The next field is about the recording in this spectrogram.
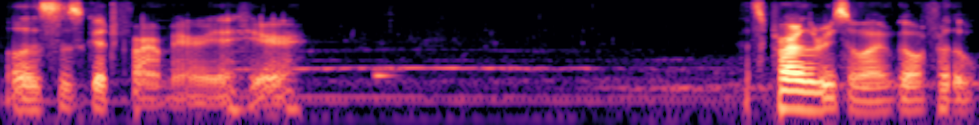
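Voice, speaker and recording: A man with a cold, his nose stuffy, talks through a strategy game in easygoing commentary, thinking aloud and correcting himself as he goes. His voice is gravelly, with heavy fry, at a middle pitch. The stream audio sounds dull and lo-fi, with faint game music behind him. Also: moderate pace. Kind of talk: casual gameplay commentary.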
